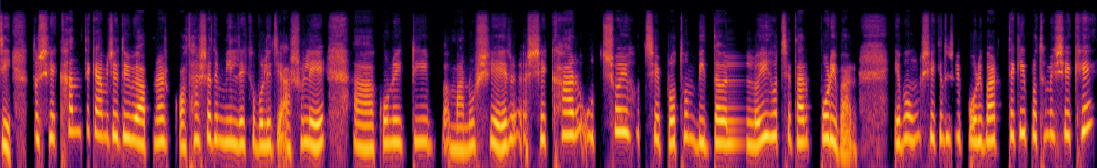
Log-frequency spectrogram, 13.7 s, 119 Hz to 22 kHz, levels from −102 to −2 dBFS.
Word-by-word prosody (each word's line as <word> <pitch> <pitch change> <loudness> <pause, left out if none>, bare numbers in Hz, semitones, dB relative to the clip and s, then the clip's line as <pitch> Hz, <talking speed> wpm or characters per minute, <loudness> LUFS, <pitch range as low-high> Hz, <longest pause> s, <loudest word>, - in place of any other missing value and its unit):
জ্বি। 255 - +2 0.4
তো - - -1
সেখান 315 +5 -1
থেকে 380 -2 -3
আমি 320 -1 -5
যদি 320 +1 +1 0.3
আপনার 265 +1 0 0.2
কথার 260 +5 -2
সাথে 300 -1 +2
মিল 265 -1 +1
রেখে 255 +1 -3
বলি 245 0 +4
যে - - -1
আসলে 260 +3 0 0.6
আ - - 0 0.3
কোনো 265 0 +1
একটি 245 +3 -10 0.5
মানুষের 235 +2 +1 0.4
শেখার 335 +3 +2 0.2
উৎসই 370 +4 +1
হচ্ছে 340 -1 -12 0.2
প্রথম 265 +5 +1
বিদ্যালয়ই 255 +2 +2
হচ্ছে 325 -1 -2
তার 270 0 +5 0.2
পরিবার। 290 -5 +3 0.6
এবং 300 +3 +2 0.2
সে - - -3
কিন্তু 310 -1 -3
সেই 310 - -6
পরিবার 275 +1 +4 0.2
থেকেই 350 +2 +2
প্রথমে 325 +1 -2
শেখে। 345 +2 +2
275 Hz, 150 wpm, -21 LUFS, 255-320 Hz, 0.6 s, তার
